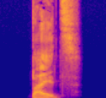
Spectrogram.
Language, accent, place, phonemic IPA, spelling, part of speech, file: German, Germany, Berlin, /baɪ̯t͡s/, Bytes, noun, De-Bytes.ogg
- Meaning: 1. genitive singular of Byte 2. plural of Byte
